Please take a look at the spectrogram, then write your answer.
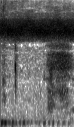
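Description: Crickets chirp steadily all around at a rural spot in the late afternoon, a continuous high trill with soft low pulsing beneath, heard alone with no talk.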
